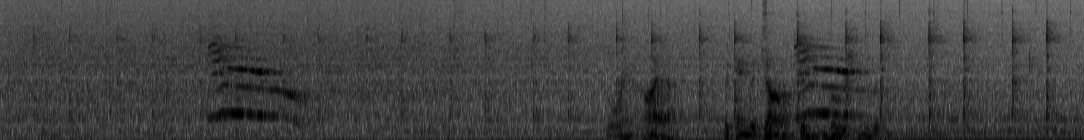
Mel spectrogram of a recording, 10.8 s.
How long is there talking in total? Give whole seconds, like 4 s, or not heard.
3 s.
